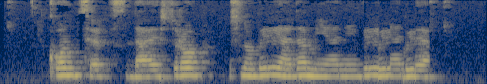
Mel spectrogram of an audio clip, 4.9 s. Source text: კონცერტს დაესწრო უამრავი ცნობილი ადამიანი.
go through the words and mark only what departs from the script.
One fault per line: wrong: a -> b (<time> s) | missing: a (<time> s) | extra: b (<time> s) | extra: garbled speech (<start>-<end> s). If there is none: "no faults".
missing: უამრავი (1.9 s)
extra: garbled speech (3.6-4.3 s)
